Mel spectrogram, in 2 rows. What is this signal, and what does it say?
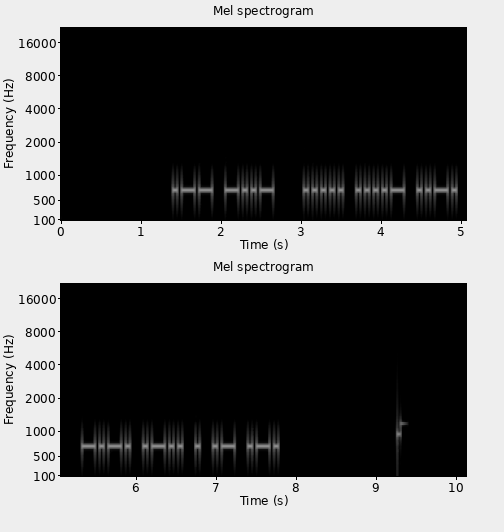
Morse code, heard as a keyed tone, about 22 wpm, 700 Hz. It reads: WX 54F CLEAR
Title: K1USN SST QSO Practice 22wpm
